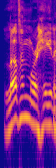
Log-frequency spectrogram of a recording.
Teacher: So here we drop the H for him, right?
